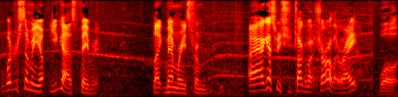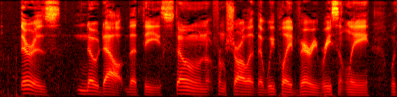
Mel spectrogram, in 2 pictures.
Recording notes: The Grey Street Pod crew hit the road and attended the July 19th show in Charlotte, NC. While in the lots, we decided to turn on the microphone.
